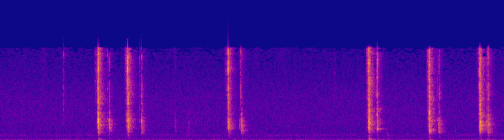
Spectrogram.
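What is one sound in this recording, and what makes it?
Plastic calculator keys click as they are pressed.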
